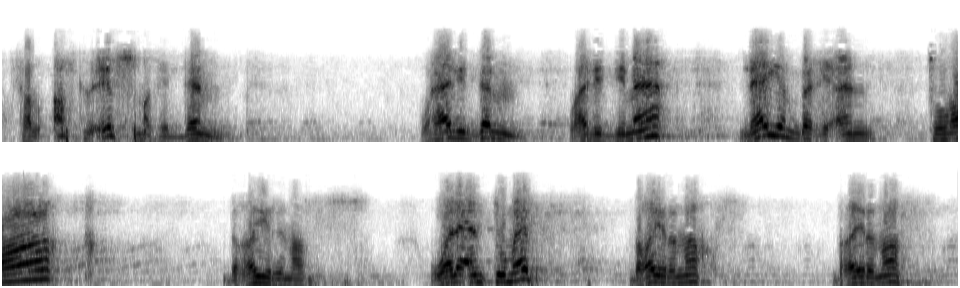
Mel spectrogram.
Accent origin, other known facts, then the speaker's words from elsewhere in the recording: Egypt; يعني هو تفكر ان المظاهرات اللي عندنا في مصر دي مظاهرات سلميه؟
